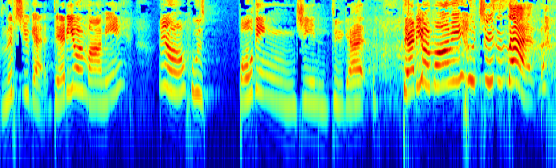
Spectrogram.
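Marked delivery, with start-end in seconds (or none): 5.0-6.9 laughing high and loud, stretching it out; amused, incredulous laugh. Real, not acted. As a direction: laugh through the punchline. Preacher laughing, building to punchline.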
